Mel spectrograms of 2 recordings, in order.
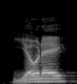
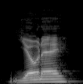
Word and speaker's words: Yone: It is pronounced Yone. Say it with me. Yone.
